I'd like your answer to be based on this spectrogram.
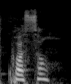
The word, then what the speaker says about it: croissant: To say that you don't pronounce the T. So right. – I am bastardized. It's croissant.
